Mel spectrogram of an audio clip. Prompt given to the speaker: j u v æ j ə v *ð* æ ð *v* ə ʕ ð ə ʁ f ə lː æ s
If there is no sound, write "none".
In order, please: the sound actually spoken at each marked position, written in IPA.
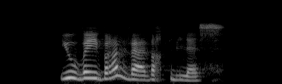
ʁ, v

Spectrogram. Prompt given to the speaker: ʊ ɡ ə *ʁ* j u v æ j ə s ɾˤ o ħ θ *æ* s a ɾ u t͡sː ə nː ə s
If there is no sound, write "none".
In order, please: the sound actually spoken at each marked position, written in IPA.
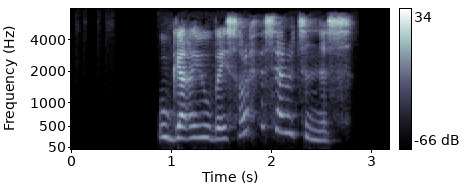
ʁ, æ

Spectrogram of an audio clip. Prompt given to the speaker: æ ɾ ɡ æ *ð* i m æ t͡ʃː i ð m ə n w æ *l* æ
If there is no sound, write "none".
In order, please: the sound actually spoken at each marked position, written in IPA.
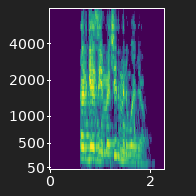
z, l

